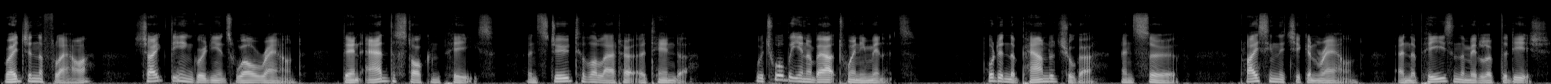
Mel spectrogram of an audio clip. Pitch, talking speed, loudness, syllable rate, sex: 110 Hz, 190 wpm, -23 LUFS, 5.4 syllables/s, male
